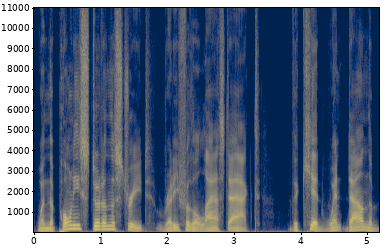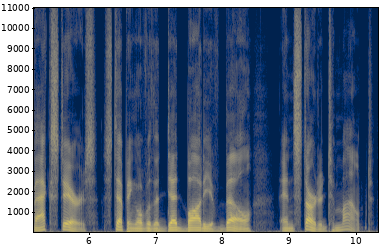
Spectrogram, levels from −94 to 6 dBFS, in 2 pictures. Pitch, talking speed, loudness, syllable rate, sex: 110 Hz, 175 wpm, -19 LUFS, 3.9 syllables/s, male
